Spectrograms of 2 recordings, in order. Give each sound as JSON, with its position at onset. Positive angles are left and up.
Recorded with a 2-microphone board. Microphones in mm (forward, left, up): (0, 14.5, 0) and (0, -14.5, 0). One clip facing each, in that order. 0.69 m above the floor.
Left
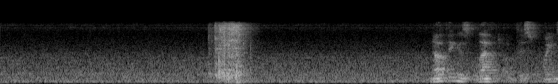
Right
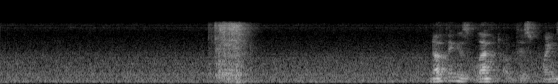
{"t": 2.1, "sound": "cutlery clinking", "side_deg": 30, "distance_m": 0.6}
{"t": 4.3, "sound": "a man speaking", "side_deg": -20, "distance_m": 1.7}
